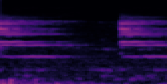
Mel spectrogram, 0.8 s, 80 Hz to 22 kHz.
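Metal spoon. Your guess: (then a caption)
Ringing. A metal spoon is struck and rings with a bright, bell-like tone around 3 kHz with steady high overtones, fading and then swelling again before the clip ends. The clear ringing shows the spoon is made of metal, a property called sonority.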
